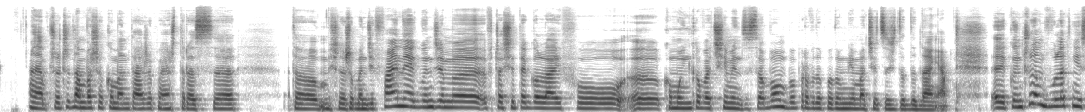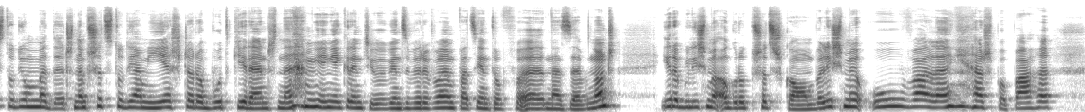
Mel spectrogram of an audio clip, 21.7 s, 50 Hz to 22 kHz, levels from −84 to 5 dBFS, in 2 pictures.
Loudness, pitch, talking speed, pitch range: -21 LUFS, 200 Hz, 145 wpm, 175-225 Hz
